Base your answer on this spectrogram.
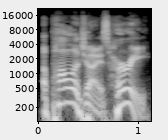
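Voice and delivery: plain reading voice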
